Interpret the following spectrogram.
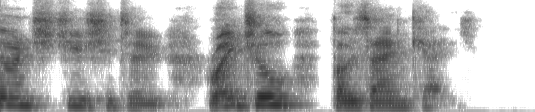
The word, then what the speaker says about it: Bosanquet: And like the way my family pronounce it is Bosanquet, which is completely different to how it looks. So Bosanquet is a bit more posh and, you know, I like that.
